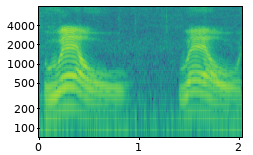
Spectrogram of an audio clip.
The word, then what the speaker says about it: Whale: ก็ คือ วาน หา ร้าน วาฬ หรือ ว่า ออก เสียง ภาษา อังกฤษ ว่า Well Well นะ ฮะ มี สาขา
